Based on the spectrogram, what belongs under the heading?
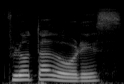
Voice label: "flotadores", Spanish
